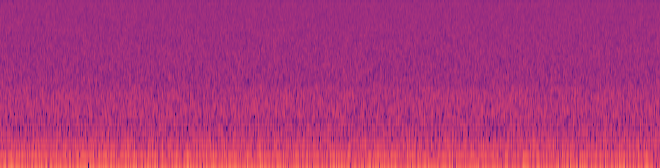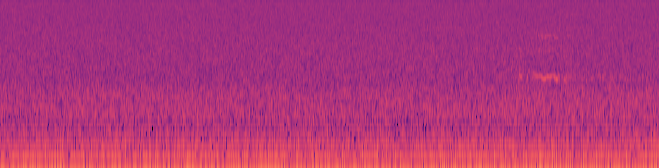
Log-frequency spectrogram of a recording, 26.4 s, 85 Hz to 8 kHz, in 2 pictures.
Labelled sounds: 23.9	24.4	killer whale, Bigg's (transient), 0.86 to 3.1 kHz

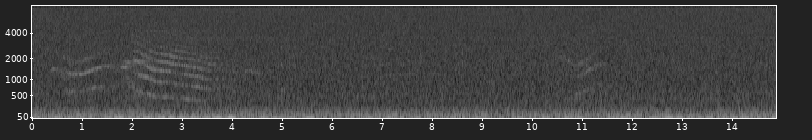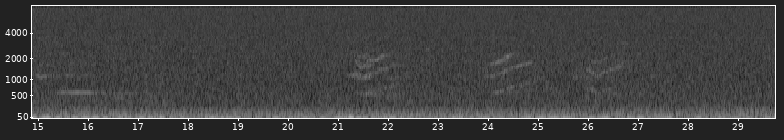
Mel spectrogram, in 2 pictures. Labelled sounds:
0.6	3.6	killer whale, Bigg's (transient), 0.86 to 2.6 kHz
11.0	11.3	killer whale, Bigg's (transient), 1.2 to 1.5 kHz
14.9	15.2	killer whale, Bigg's (transient), 1.0 to 1.2 kHz
21.2	22.0	killer whale, Bigg's (transient), 0.99 to 2.2 kHz
23.9	24.9	killer whale, Bigg's (transient), 1.1 to 2.4 kHz
26.0	26.7	killer whale, Bigg's (transient), 1.1 to 1.7 kHz

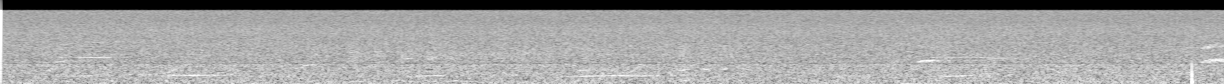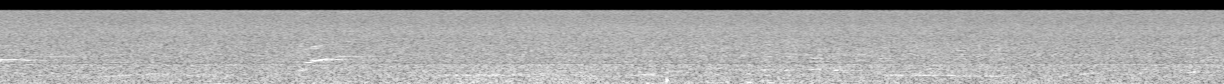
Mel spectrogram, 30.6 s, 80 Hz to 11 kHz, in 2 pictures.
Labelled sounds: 1.0	1.4	humpback whale, 1.1 to 1.2 kHz
11.5	11.7	humpback whale, 0.83 to 1.1 kHz
12.3	12.6	humpback whale, 0.99 to 1.1 kHz
15.0	15.5	humpback whale, 0.83 to 2.2 kHz
19.1	19.6	humpback whale, 0.80 to 1.1 kHz

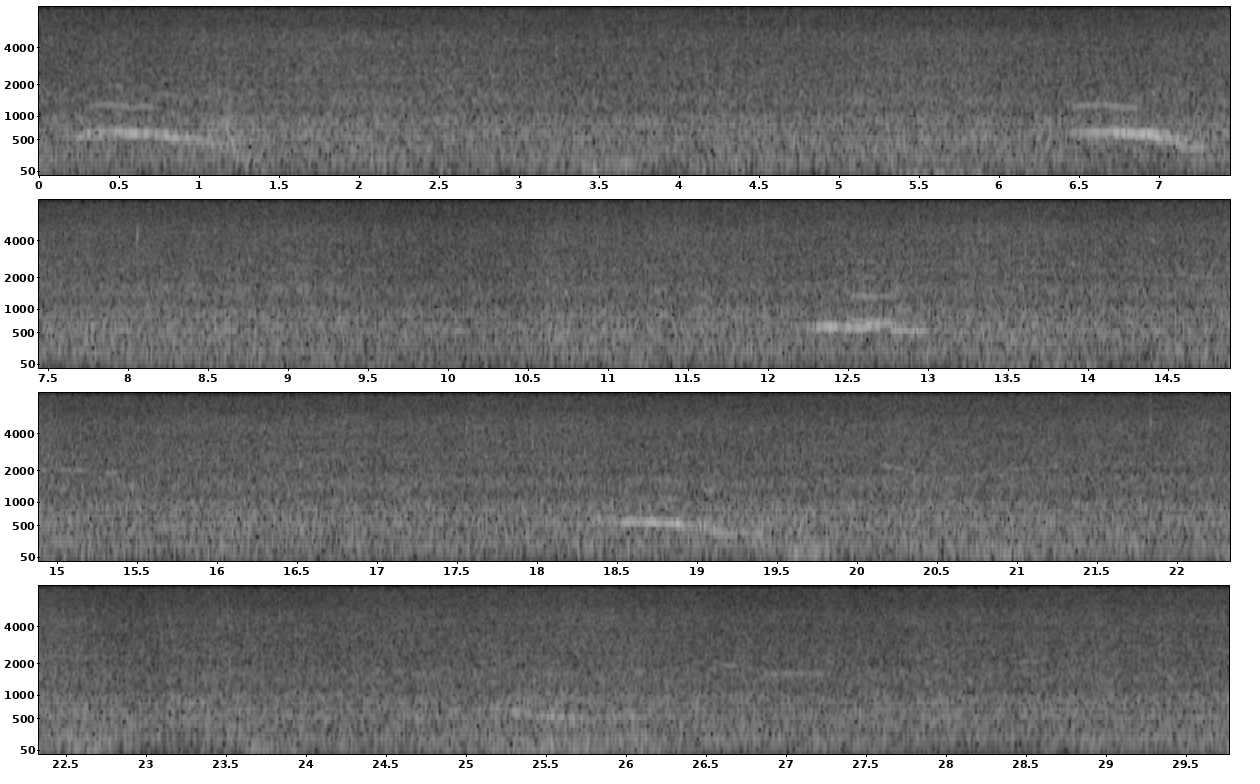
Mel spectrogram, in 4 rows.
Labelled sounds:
0.3	0.8	humpback whale, 1.2 to 1.4 kHz
6.4	6.9	humpback whale, 1.2 to 1.4 kHz
12.4	12.8	humpback whale, 1.2 to 1.4 kHz
15.0	15.4	humpback whale, 1.8 to 2.1 kHz
20.1	20.4	humpback whale, 1.9 to 2.3 kHz
26.8	27.2	humpback whale, 1.6 to 1.7 kHz
28.4	28.7	humpback whale, 2.0 to 2.2 kHz

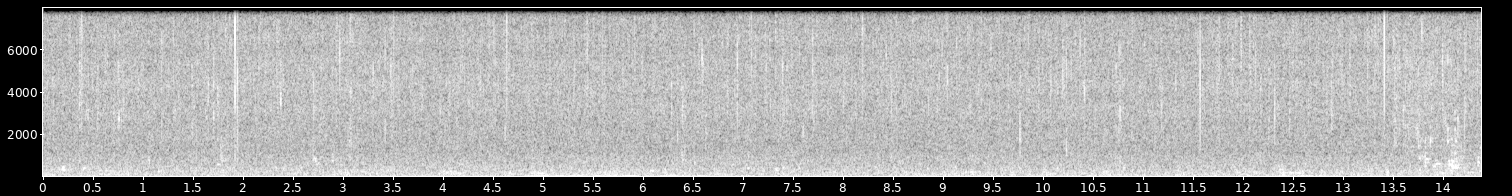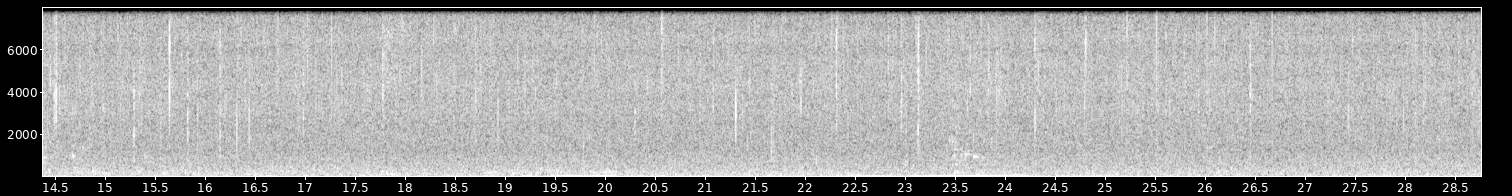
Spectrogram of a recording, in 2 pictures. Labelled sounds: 23.6	23.8	water noise, 0.84 to 1.2 kHz

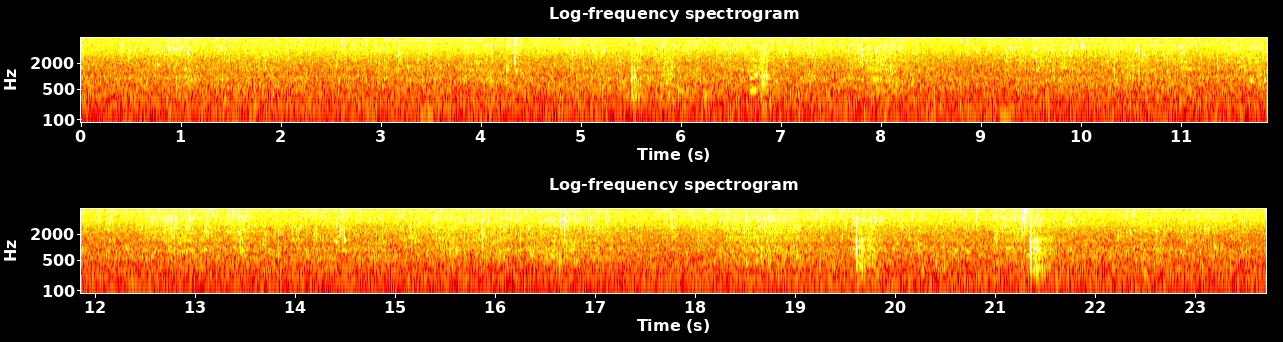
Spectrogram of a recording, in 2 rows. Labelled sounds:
21.3	21.6	croaking sound likely from a nearby submerged object, 1.3 to 1.6 kHz

